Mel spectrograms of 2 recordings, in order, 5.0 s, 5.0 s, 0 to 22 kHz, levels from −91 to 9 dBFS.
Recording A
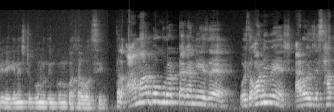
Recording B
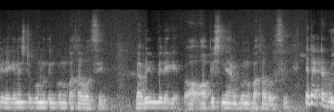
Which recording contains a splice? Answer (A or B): A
